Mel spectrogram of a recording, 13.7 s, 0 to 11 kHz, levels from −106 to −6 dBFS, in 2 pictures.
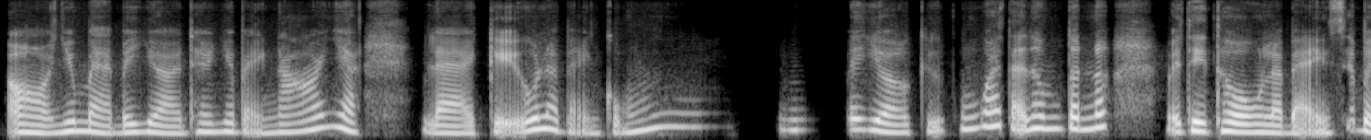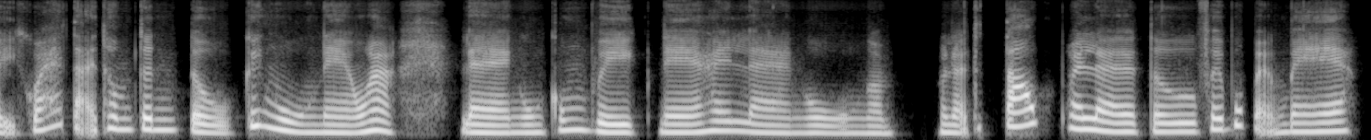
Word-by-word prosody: Ờ, 185 -2 +1
nhưng 220 +1 +2
mà 195 -5 +1
bây 190 +3 -1
giờ 180 -5 0
theo 205 +2 -2
như 210 0 -1
bạn 180 -3 -5
nói 225 +9 -1
nha, 280 -7 0 0.3
là 175 -1 -1
kiểu 240 - +2
là 265 -2 +2
bạn 170 - -8
cũng 220 - -4 0.8
bây 255 0 -2
giờ, 200 -6 +1
kiểu, - - -6
cũng 275 +3 -3
quá 335 - +3
tải 345 - 0
thông 275 0 +1
tin 270 0 +2
á, 305 - +4 0.3
vậy - - -1
thì 220 -2 +5
thường 205 -3 +4
là 185 -1 +2
bạn - - -1
sẽ 185 - -11
bị 215 -4 +1
quá 245 +8 -1
tải - - -1
thông 275 -3 0
tin 250 -2 +2
từ 195 -7 +1
cái 345 0 +2
nguồn 225 -9 +2
nào 190 0 +2
ha? 235 -1 +4 0.3
Là 185 -2 +3
nguồn 185 +1 -1
công 245 +3 -2
việc 190 -4 +2
nè, 190 -1 +2
hay 230 0 +1
là 190 -4 -1
nguồn, 175 -1 -3
ờ, 170 -1 -3 0.2
gọi 190 - -1
là, - - +1
TikTok 340 +6 +2
hay 270 - +4
là 215 -5 +4
từ 205 +1 +1
Facebook 260 - -1
bạn 195 -2 -2
bè? 205 +2 +2
205 Hz, 255 wpm, -22 LUFS, 185-255 Hz, 0.8 s, thì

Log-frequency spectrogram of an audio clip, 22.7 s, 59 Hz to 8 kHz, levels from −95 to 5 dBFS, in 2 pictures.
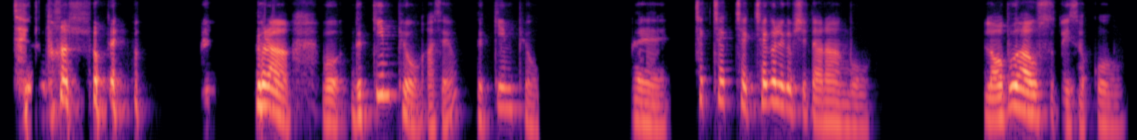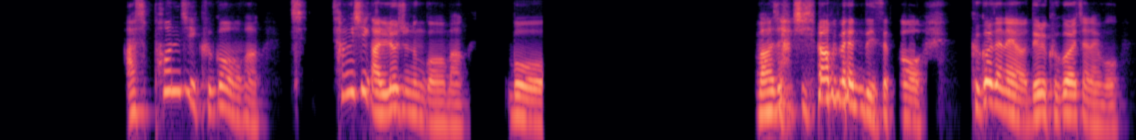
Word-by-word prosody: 쟁반 400 -1 +1 0.2
노래방 445 - +1 1.3
그거랑 200 -5 +6 0.3
뭐 120 -1 -5
느낌표 285 - -4
아세요? 100 +9 -11 0.2
느낌표. 130 - -11 0.9
네. 105 -5 -8 0.3
책책책 230 -5 -6
책을 215 +2 +3
읽읍시다랑 115 - -4
뭐 100 -2 -16 1.2
러브하우스도 145 - +2
있었고. 105 -2 -13 1.3
아 155 - -2
스펀지 330 - -3
그거 170 -6 -4
막 115 -4 -9 0.3
식 - - -8 0.2
상식 315 +3 -1
알려주는 155 -2 +2
거 110 -2 -4
막 105 -1 -9 0.4
뭐 130 -5 +1 2.1
맞아. 165 +5 +3
실험맨도 195 - +4
있었고, 130 -3 -3 0.4
그거잖아요. 160 - +5
늘 150 +4 +3
그거였잖아요. 145 -6 +1
뭐, 100 0 -10
150 Hz, 205 characters per minute, -20 LUFS, 120-195 Hz, 2.1 s, 그거랑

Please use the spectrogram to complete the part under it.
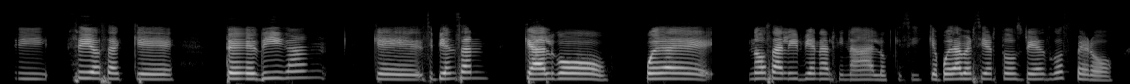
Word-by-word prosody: Sí. 255 -2 -9 0.2
Sí, 285 -1 +3
o 275 - +2
sea 260 -1 0
que, 235 -2 -2 0.5
te 265 -1 +5
digan 295 +3 -1 0.6
que, 230 -3 -2
si - - -12
piensan 285 +2 0 0.3
que 260 - +3
algo 250 -3 +4 0.3
puede 260 - +2 0.3
no 270 +1 0
salir 265 -2 +2
bien 255 +1 -2
al 250 -1 -1
final 225 -1 -6
o 210 - -11
que 210 - -26
sí 220 +1 -23
que 235 - -6
puede 245 +2 +1
haber 255 0 +2
ciertos 255 -1 -6
riesgos, 245 +4 -5
pero 215 -6 -7
255 Hz, 145 wpm, -24 LUFS, 235-265 Hz, 0.6 s, te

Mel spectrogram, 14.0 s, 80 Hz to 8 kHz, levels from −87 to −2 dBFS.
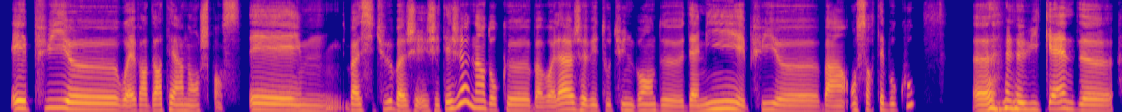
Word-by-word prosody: et 195 0 +5
puis, 210 +4 -1
heu, 165 -2 +2
ouais 140 -1 0
vers 145 -1 -3
21 145 0 -2
ans, 135 +1 -5
je - - +2
pense. - - -3
Et 155 -3 +3
hem, 140 -2 -8
bah 150 -1 +1
si 140 - +3
tu 175 - -6
veux, 190 - -3
bah 140 -6 +2
j'é 135 -1 -1
j'étais 145 +7 -1
jeune 320 - +1
hein, 205 -1 +2
donc, 155 -1 -6
heu, 145 -1 -1
bah, 125 - -2
voilà, 150 +8 +3
j'avais 150 -3 -2
toute 145 +2 -10
une 150 -2 -5
bande, 150 0 -3
heu, 135 -2 -4
d'amis 175 +8 +1
et 140 - +3
puis, 165 0 -6
heu, 135 -2 -2
bah, 130 -1 0
on 160 - -6
sortait 165 +2 0
beaucoup, 155 - -9 0.7
heu, 145 +1 +5 0.2
le 190 -3 +3
week-end, 175 +3 +3
heu 145 -2 +1
150 Hz, 175 wpm, -23 LUFS, 140-170 Hz, 0.7 s, et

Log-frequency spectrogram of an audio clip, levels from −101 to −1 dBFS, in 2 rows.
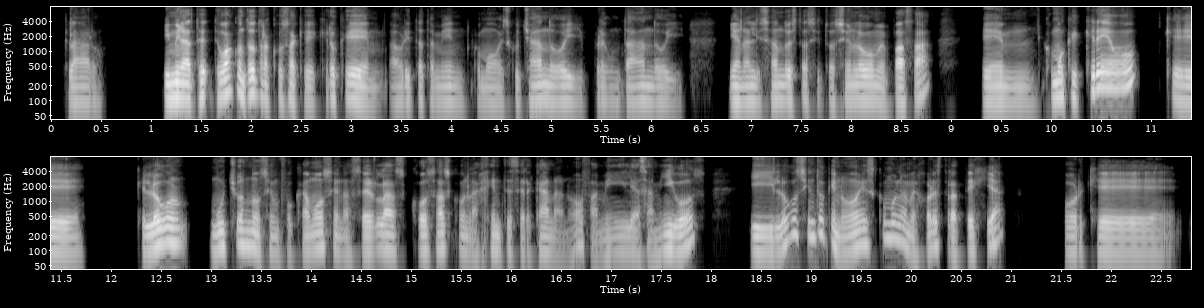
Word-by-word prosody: Claro. 95 -1 -4 0.6
Y 110 - +6
mira, 115 -1 +11
te 125 +3 +3
te 120 -2 -11
voy 140 - +11
a - - -11
contar 140 -3 +6
otra 115 -6 -1
cosa 105 0 -1
que 95 -1 -5
creo 110 - -3
que 100 -5 +2
ahorita 100 +1 -7
también 95 -1 -7
como 95 -1 -7
escuchando 100 +2 -2
y 95 -2 -4
preguntando 95 0 -5
y 90 0 -13 0.4
y 105 - 0
analizando 100 +1 -1
esta 110 +2 -4
situación, 100 +2 -4
luego 105 0 +4
me 95 -4 -2
pasa, 80 - +2 0.5
em, 95 -2 -2
como 120 +2 +2
que 115 -3 -4
creo 90 0 +5 0.2
que 95 -3 +1 0.5
que 105 - -5
luego 145 +6 +7 0.2
muchos 120 +4 -1
nos 120 -5 -1
enfocamos 100 +5 -4
en 100 -3 -6
hacer 100 +4 -2
las 110 -2 +1
cosas 110 +2 -2
con 100 -4 -8
la - - -9
gente 105 -3 -7
cercana, 90 0 -7
¿no?, 85 - -9
familias, 90 +4 -9
amigos, 105 +5 -1 0.4
y 95 -1 0
luego 155 - -1
siento 205 0 -3
que 140 - -1
no 105 +4 +1
es 135 0 -2
como 180 -1 -4
la 155 - -2
mejor 90 -7 -4
estrategia 105 0 -2 0.6
porque, 90 -2 -3
100 Hz, 155 wpm, -24 LUFS, 95-110 Hz, 0.6 s, mira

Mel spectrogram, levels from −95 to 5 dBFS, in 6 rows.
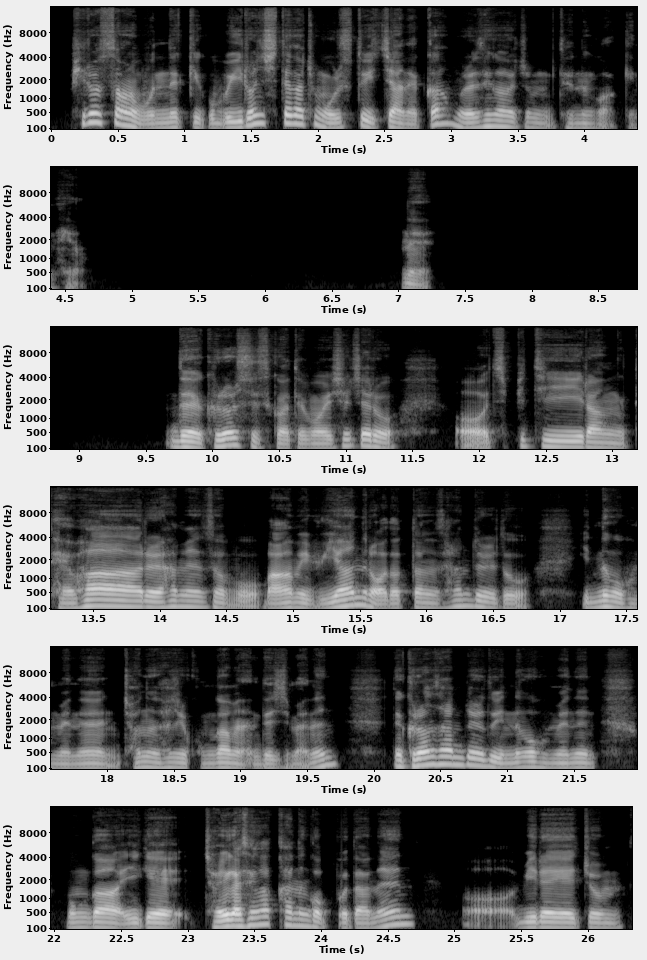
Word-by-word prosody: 필요성을 220 -5 +2
못 100 0 -4
느끼고 115 -2 -6
뭐 115 +3 -3
이런 170 +12 +1
시대가 205 -2 +1
좀 175 -9 -4
올 110 - 0
수도 145 - -7
있지 110 - 0
않을까?' 100 - -2
뭐 170 - -5
이런 115 +1 +1
생각이 135 -3 -2
좀 115 -3 -11
드는 105 -1 -12
거 - - -11
같기는 - - -20
해요. - - -16 2.4
네. - - -8 2.4
네 130 -3 +4
그럴 155 +7 +3
수 165 -6 -7
있을 105 - -12
것 105 - -2
같아요. 100 +1 -6
뭐 105 0 -1
이 - - -3
실제로 150 +3 0 0.4
어 - - -1
GPT랑 130 - -2
대화를 135 +2 +4
하면서 130 -4 -3
뭐 - - -6
마음의 105 -1 +1
위안을 145 +10 +3
얻었던 105 +2 -1
사람들도 125 -4 -5 0.4
있는 125 +4 -1
거 115 - 0
보면은 100 0 -6
저는 120 0 -5
사실 115 -1 -5
공감은 105 +1 -2
안 95 - -11
되지만은 105 - -6 0.4
네 145 - +1
그런 165 +6 +5
사람들도 175 -7 +1
있는 115 +2 -3
거 125 0 0
보면은 110 0 -5 0.4
뭔가 120 0 +3
이게 110 +1 +3 0.2
'저희가 140 +4 +8
생각하는 170 -1 -1
것보다는 140 - -1 0.3
어 - - -11
미래에 120 -2 +4
좀 115 -1 -4
120 Hz, 295 characters per minute, -23 LUFS, 110-150 Hz, 2.4 s, 저희가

